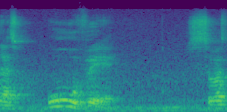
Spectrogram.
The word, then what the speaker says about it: uve: Letter V. It's called uve. Uve. Why? To distinguish it from B, okay?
